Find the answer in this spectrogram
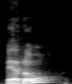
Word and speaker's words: pero: Um, so, uh, in Spanish, pero, um, that R is going to be a flap sound.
